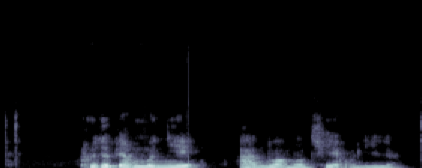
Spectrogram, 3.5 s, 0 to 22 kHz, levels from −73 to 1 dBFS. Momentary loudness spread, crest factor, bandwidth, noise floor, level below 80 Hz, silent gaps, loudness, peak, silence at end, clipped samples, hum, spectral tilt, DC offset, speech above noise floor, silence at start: 10 LU; 16 dB; 7.2 kHz; -64 dBFS; -60 dBFS; none; -17 LUFS; -2 dBFS; 0.2 s; under 0.1%; none; -8.5 dB/octave; under 0.1%; 48 dB; 0.65 s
